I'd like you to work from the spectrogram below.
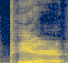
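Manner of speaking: lightly voiced sinister goblin; a hint of a menacing villain; Green Goblin. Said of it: "Do your goblin voice".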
